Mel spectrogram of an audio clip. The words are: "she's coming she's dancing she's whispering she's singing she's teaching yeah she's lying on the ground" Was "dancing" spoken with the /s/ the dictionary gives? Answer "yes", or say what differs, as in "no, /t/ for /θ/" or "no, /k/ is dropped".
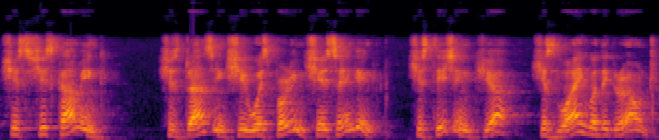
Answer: yes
